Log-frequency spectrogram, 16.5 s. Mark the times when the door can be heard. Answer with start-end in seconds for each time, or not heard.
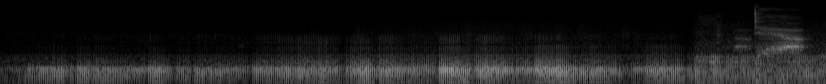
not heard.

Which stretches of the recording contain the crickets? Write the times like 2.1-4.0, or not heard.
not heard.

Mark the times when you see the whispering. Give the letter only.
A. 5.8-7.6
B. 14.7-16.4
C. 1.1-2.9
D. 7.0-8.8
B.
